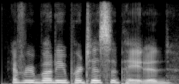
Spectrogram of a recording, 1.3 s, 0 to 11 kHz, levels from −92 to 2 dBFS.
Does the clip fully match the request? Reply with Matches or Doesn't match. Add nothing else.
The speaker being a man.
Doesn't match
